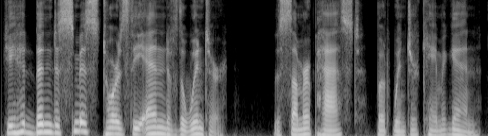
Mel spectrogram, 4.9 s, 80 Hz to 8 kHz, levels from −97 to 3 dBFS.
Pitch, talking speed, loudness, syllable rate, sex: 120 Hz, 210 wpm, -22 LUFS, 6.0 syllables/s, male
